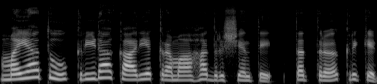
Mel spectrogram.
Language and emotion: Sanskrit, neutral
